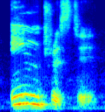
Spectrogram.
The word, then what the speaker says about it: interested: Interested. Interested. Interested. Tá no in a pronúncia, tá vendo? Ó. E daí o teres vira tres. Interest.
